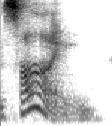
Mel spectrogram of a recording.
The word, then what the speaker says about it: sign: have that g represented we just don't pronounce it in sign in that word family so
